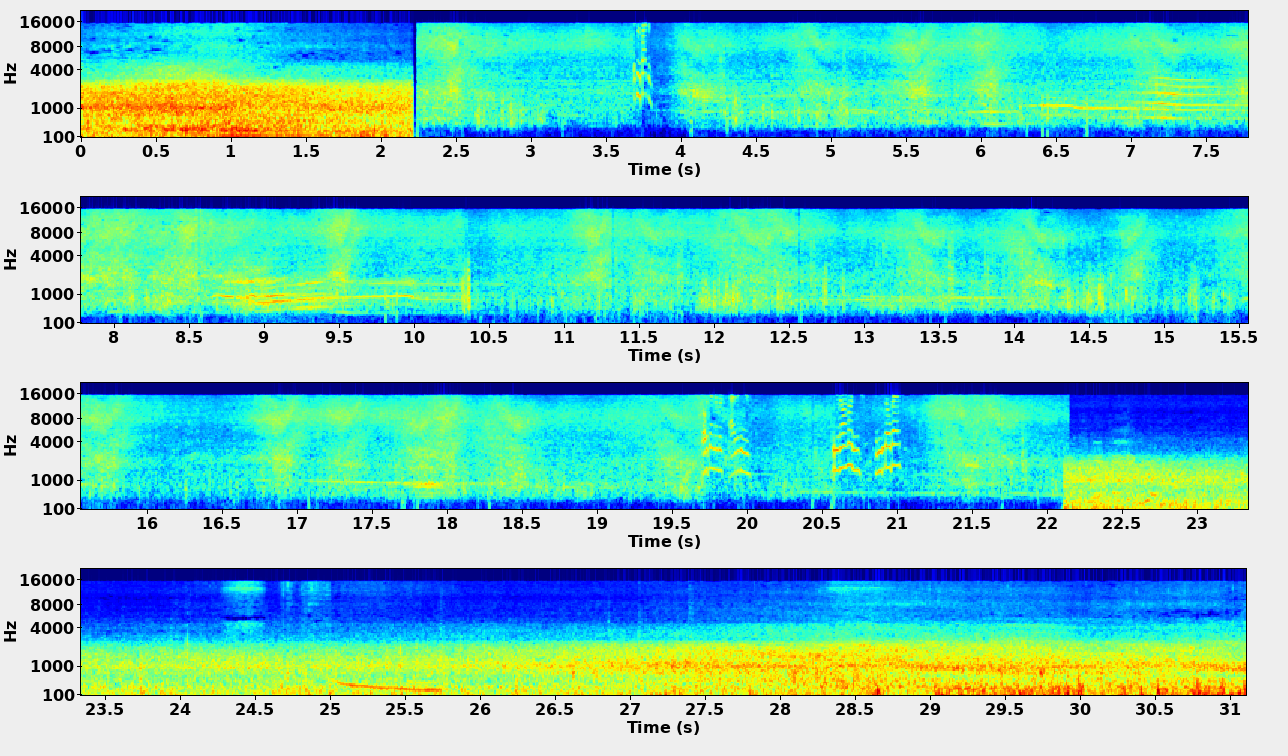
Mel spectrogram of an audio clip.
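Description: Cars passing on a multi-lane road: a loud pass just after the start, and another building up over the last several seconds. In between is a thinner, quieter stretch with faint distant voices.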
